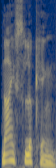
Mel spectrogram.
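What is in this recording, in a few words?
"nice looking", British English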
